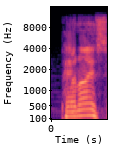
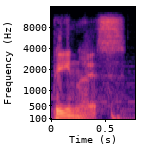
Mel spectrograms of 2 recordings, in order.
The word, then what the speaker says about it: penis: mom and asked her what a penis pronounced pen ice instead of penis because I got an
